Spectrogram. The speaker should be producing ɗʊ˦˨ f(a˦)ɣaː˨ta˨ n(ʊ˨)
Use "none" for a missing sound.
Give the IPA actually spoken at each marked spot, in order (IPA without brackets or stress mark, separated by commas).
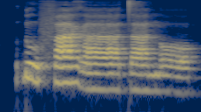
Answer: a˦, ɔ˨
